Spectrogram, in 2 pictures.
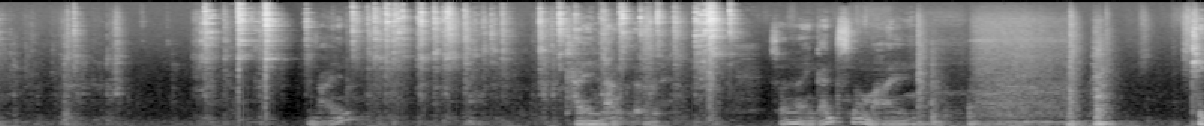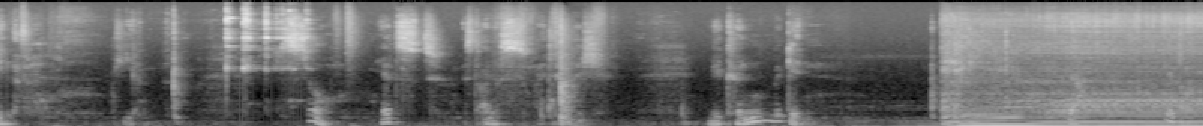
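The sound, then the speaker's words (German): A spoon stirs in a dish with many light metallic clinks, taps and scrapes of cutlery against crockery, irregular in rhythm and fairly loud throughout. “Brauchen wir noch einen Löffel zum Umrühren, ist ja klar.”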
